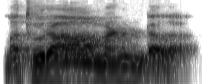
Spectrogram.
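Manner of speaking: Mathura as ma-thu-RAAA before Mandala; short U, stressed long RA in Mathura; correct long vowel. Shown as a demonstration. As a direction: prolong the last ah of Mathura in Mathura Mandala. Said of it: "Again, the same point".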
